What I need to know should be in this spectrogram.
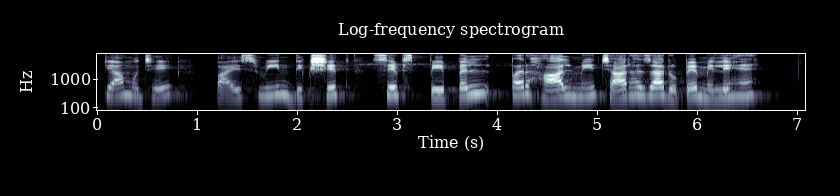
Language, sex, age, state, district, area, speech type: Hindi, female, 18-30, Madhya Pradesh, Jabalpur, urban, read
